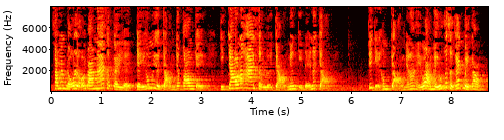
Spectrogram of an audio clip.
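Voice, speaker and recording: Blunt high-voiced Southern Vietnamese woman lecturing. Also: animated, a little fast. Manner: blunt, forceful, scolding lecture with coarse address. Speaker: life coach answering audience questions. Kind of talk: livestream Q&A advice talk. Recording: echoey hall with faint background noise.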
